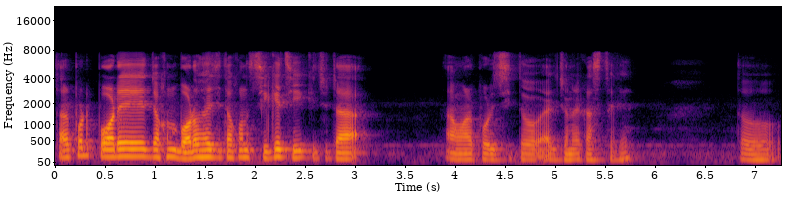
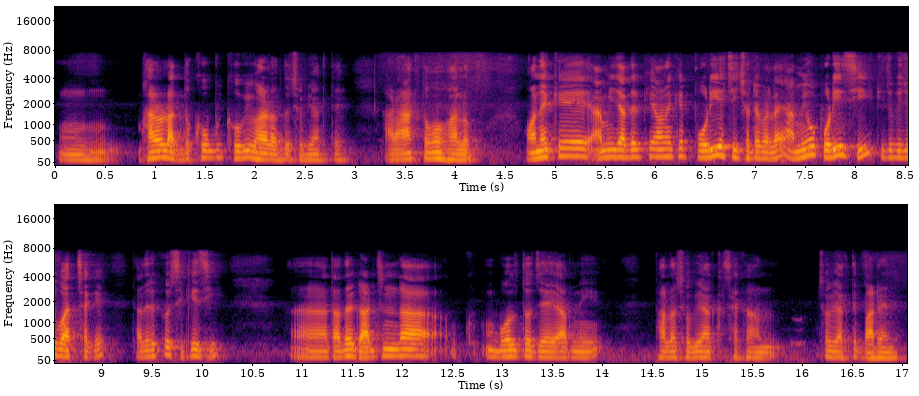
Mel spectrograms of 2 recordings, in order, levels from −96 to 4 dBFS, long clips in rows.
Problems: none marked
